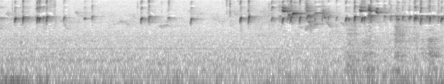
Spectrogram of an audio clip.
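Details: European goldfinch singing as a model for young birds: sparse separate high chirps at first, then a fuller burst of bright twittering and liquid trills in the closing seconds.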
